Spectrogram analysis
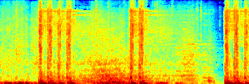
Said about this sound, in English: I'm trying to tell you, all you be hearing is gunshots over there, man.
